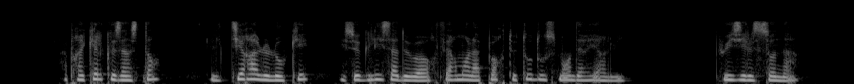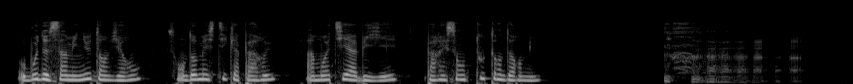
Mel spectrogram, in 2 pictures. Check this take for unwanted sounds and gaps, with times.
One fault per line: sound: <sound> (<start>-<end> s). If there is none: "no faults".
sound: laugh (15.2-16.6 s)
